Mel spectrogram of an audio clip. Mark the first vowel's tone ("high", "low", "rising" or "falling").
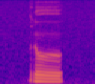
low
